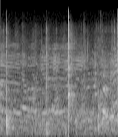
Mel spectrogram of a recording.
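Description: A softball bat hitting a pitched ball with one sharp crack just after the start, followed about a second later by another sharp knock.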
